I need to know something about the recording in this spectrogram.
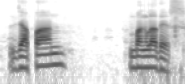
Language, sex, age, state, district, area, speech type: Santali, male, 30-45, Jharkhand, East Singhbhum, rural, spontaneous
